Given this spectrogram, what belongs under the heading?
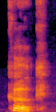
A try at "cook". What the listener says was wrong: não tem esse sonzinho de U, né? É cook.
